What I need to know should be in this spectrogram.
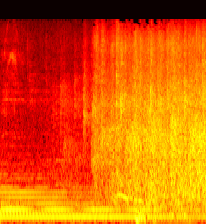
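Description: A band plays a held chord on guitars and bass in a hall.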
